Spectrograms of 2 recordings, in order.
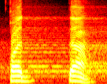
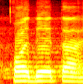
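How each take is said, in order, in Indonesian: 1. Bunyi d menyatu langsung ke t. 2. Bunyi d dilepas dengan pantulan. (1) "langsung sambung masuk ke huruf ta" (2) "tidak lagi qad ta"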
